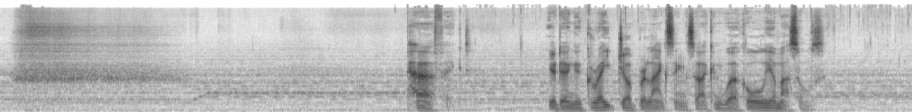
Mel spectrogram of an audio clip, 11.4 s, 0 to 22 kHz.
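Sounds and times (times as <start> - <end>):
deep inhale and exhale during a muscle massage: 0.0 - 2.6
speech: 5.1 - 5.9, 6.8 - 10.4.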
